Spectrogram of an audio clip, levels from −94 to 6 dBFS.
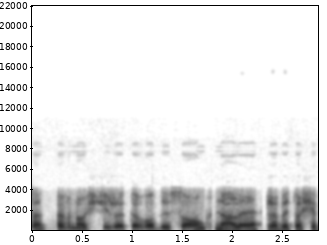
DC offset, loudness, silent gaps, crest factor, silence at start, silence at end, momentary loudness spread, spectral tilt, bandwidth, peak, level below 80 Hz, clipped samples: under 0.1%; -13 LUFS; none; 12 dB; 0 s; 0 s; 5 LU; -8.5 dB/octave; 4.3 kHz; 0 dBFS; -62 dBFS; under 0.1%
